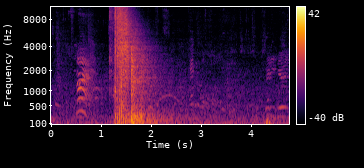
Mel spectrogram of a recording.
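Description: Bunker Hill reenactors fire a musket volley: a single loud, sharp blast with a long ringing decay, while a crowd chatters and calls out before and after it.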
